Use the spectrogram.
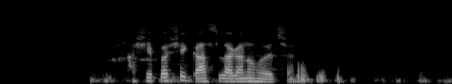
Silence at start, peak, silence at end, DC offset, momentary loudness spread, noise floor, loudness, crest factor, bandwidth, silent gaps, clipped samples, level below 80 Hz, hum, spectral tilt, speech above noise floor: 0.9 s; -10 dBFS; 0 s; under 0.1%; 18 LU; -55 dBFS; -30 LUFS; 22 dB; 7.2 kHz; 3.65-3.72 s; under 0.1%; -68 dBFS; none; -8.5 dB/octave; 26 dB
